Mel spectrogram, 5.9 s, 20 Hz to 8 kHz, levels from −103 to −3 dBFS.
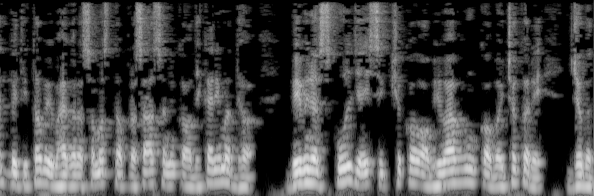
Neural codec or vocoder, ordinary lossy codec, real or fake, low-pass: none; none; real; none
